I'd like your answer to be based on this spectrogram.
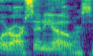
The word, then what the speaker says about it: Arsenio: How do you say Arsenio? – Arsenio.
